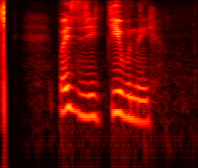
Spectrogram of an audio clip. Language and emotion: Russian, positive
